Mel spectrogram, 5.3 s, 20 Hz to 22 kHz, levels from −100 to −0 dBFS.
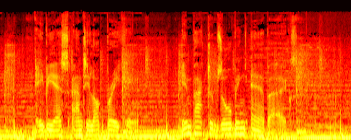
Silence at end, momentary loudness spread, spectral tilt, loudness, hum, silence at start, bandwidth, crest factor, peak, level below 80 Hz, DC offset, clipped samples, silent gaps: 0 s; 4 LU; -5 dB/octave; -21 LUFS; none; 0 s; 16 kHz; 14 dB; -6 dBFS; -28 dBFS; under 0.1%; under 0.1%; none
